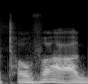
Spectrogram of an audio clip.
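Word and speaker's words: טוֹבָה: In isha, a woman, or tova, good, feminine singular, the hey is just there to tell you to pronounce that ah ending.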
